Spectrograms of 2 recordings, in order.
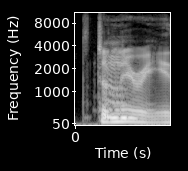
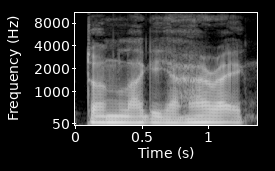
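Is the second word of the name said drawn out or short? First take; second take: short; drawn out. First: The second word is said with two syllables. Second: The second word is said with many syllables. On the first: The speaker calls it right. "he should have got it right" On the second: The speaker calls it wrong. "How could you possibly mispronounce your word?"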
